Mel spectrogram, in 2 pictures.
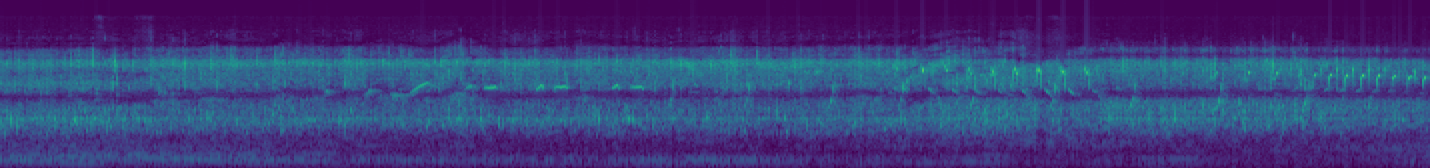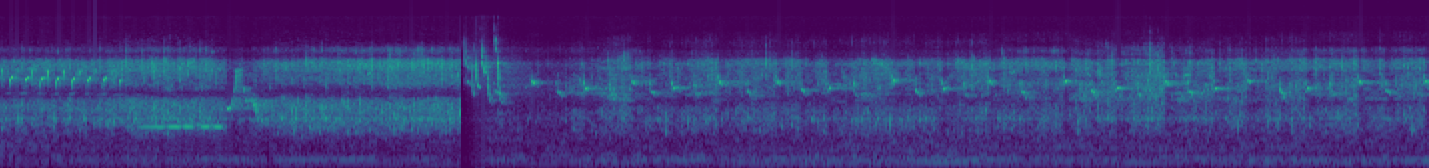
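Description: Birds chirping and twittering over a steady rushing hiss, with fast, evenly spaced trills near the middle. The sound breaks off abruptly about two-thirds of the way through, then the chirping carries on.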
